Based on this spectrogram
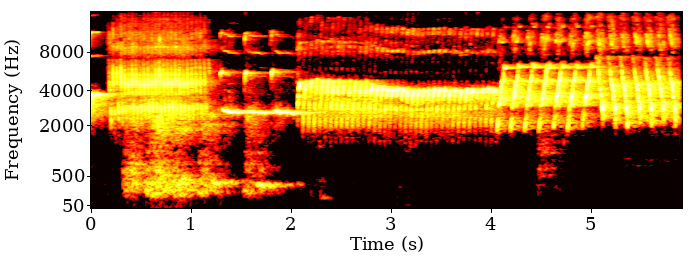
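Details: Atlantic canary in breeding mood giving a long rolling song for teaching young canaries; a buzzy opening gives way to a steady high whistled trill, then pulsing rattles that speed up toward the end.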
